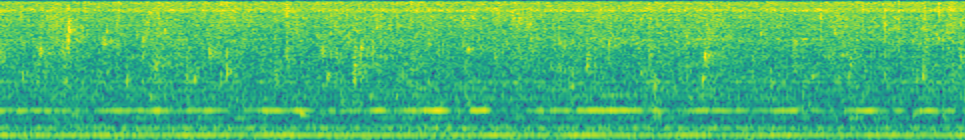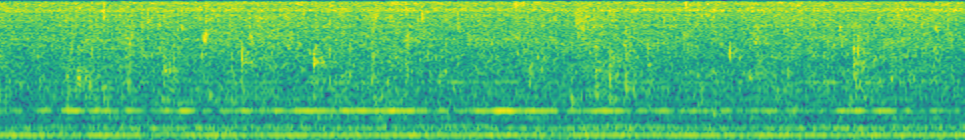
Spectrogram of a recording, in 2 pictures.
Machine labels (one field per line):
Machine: pump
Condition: normal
